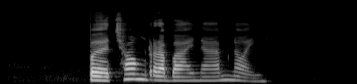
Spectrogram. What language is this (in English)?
Thai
